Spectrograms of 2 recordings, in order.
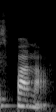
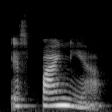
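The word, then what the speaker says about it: España: দেখেন আমি এখানে লিখছি নরমাল যদি পড়তে যাই তাহলে পড়বো কি স্পানা আসলে কিন্তু স্পানা স্পাইনিয়া স্পাইনিয়া স্পাইনিয়া স্পাইনিয়া স্পাইনিয়া কি পড়তেছি স্পাইনিয়া আমরা কি বলি স্পেইন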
